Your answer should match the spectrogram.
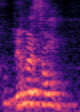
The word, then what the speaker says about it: limaçon: Limaçon.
